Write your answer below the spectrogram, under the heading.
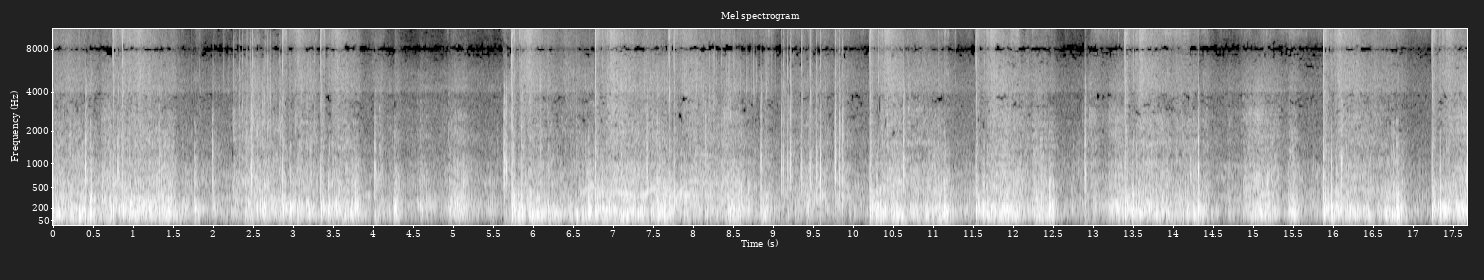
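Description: Aerial fireworks shells bursting in quick, irregular succession: sharp bangs with crackle between them. People's voices are heard underneath.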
